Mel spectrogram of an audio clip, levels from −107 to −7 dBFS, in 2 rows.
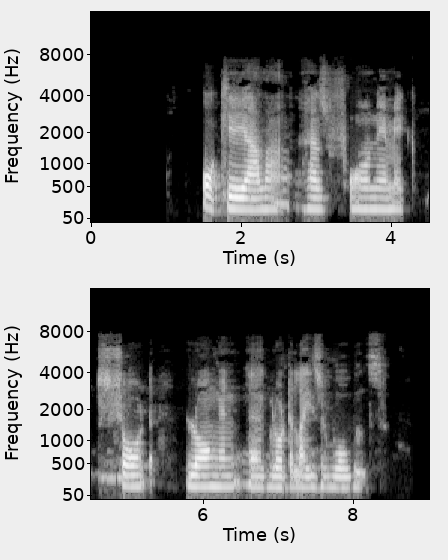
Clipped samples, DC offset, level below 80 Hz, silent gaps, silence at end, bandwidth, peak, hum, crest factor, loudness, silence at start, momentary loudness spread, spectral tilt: under 0.1%; under 0.1%; -60 dBFS; none; 0.65 s; 7 kHz; -2 dBFS; none; 18 dB; -19 LUFS; 1.5 s; 15 LU; -7.5 dB/octave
